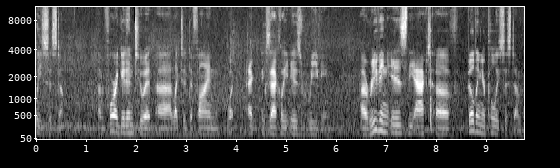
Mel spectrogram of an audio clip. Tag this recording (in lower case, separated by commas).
speech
